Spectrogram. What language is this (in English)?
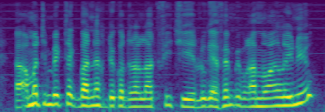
Wolof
